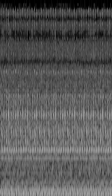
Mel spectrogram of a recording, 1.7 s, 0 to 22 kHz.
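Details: Toyota Revo diesel, 50,000 km, after intake manifold cleaning and EGR blanking with pipe removed: steady even idle with light regular injector ticking, no misses, knocks or hunting; normal healthy idle.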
